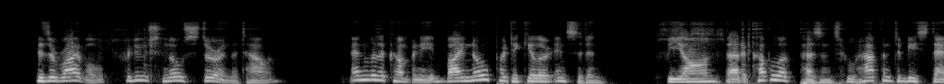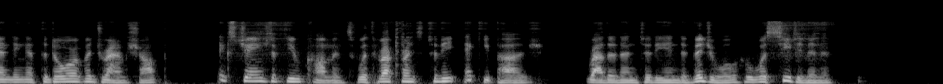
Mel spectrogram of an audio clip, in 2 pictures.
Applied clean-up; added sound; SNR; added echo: neural mask model DeepFilterNet 3.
